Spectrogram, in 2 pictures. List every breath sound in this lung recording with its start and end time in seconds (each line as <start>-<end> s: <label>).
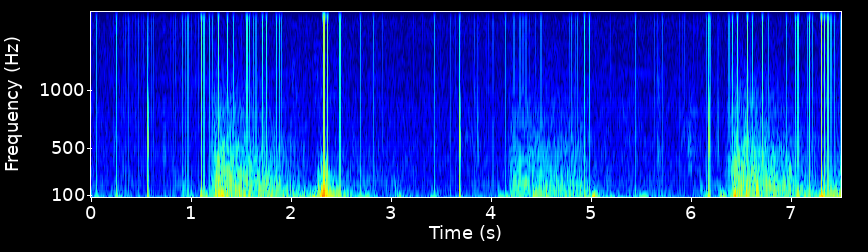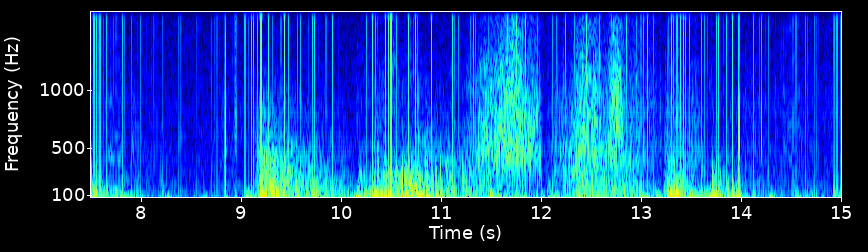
0.93-2.14 s: inhalation
0.93-2.14 s: crackles
2.17-3.19 s: crackles
2.17-3.21 s: exhalation
4.01-5.05 s: inhalation
6.19-7.24 s: inhalation
6.19-7.24 s: crackles
7.28-8.32 s: exhalation
7.28-8.32 s: crackles
9.08-10.13 s: inhalation
9.08-10.13 s: crackles
10.16-11.36 s: exhalation
10.16-11.36 s: crackles
12.09-13.28 s: inhalation
12.09-13.28 s: crackles
13.30-14.27 s: exhalation
13.30-14.27 s: crackles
